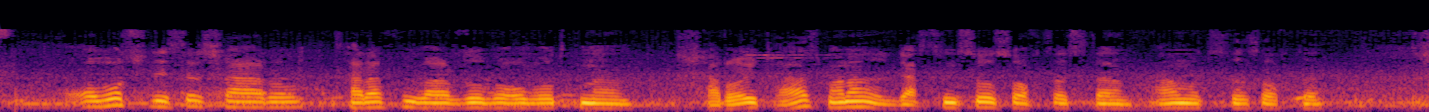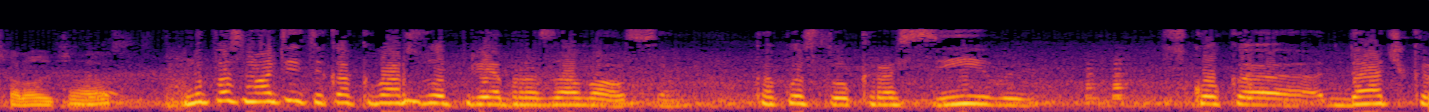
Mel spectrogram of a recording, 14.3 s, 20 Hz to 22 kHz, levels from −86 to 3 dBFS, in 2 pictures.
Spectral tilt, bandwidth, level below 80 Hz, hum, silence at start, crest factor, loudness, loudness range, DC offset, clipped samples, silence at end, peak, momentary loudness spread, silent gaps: -7 dB/octave; 8.8 kHz; -52 dBFS; none; 0 s; 12 dB; -17 LUFS; 3 LU; under 0.1%; under 0.1%; 0 s; -4 dBFS; 9 LU; none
